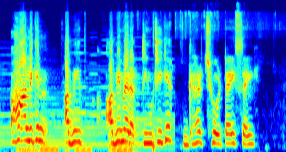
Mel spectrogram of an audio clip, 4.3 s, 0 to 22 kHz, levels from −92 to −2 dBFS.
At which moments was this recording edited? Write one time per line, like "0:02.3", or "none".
0:02.7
